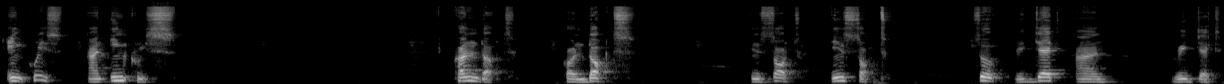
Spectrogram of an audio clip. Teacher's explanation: So each of them, just know when you have words like this that can appear as both noun and verb, the noun version is stressed on the first syllable at the beginning, while the verb version is stressed on the second syllable · Noun version, stress on the first syllable. Verb version, stress on the second syllable. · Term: stress shift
